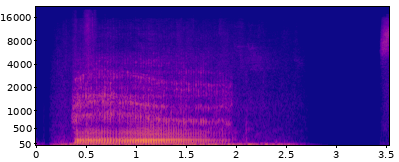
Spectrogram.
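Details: A single sustained tiger roar, low and gravelly, building over two seconds before trailing off into a coarse exhale, with a short sharp noise at the very end.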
